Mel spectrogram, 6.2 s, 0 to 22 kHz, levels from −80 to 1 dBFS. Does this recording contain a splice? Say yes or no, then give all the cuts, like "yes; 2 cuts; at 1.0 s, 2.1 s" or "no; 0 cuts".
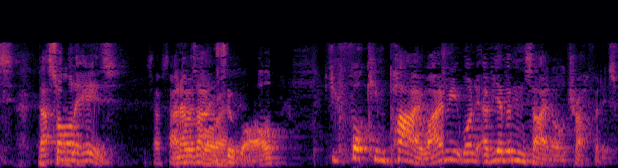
yes; 4 cuts; at 2.3 s, 3.4 s, 4.4 s, 5.1 s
